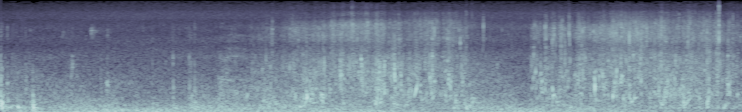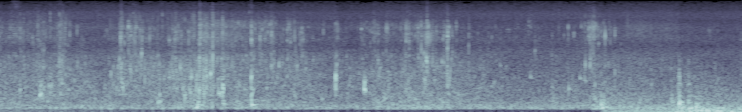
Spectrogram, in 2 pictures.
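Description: Water splashing as a hooked smallmouth bass thrashes at the surface while being reeled in to the kayak, with wind buffeting the microphone.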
